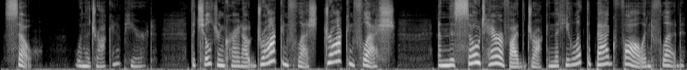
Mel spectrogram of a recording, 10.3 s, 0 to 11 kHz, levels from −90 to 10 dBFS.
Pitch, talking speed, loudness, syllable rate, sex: 250 Hz, 145 wpm, -18 LUFS, 4.6 syllables/s, female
